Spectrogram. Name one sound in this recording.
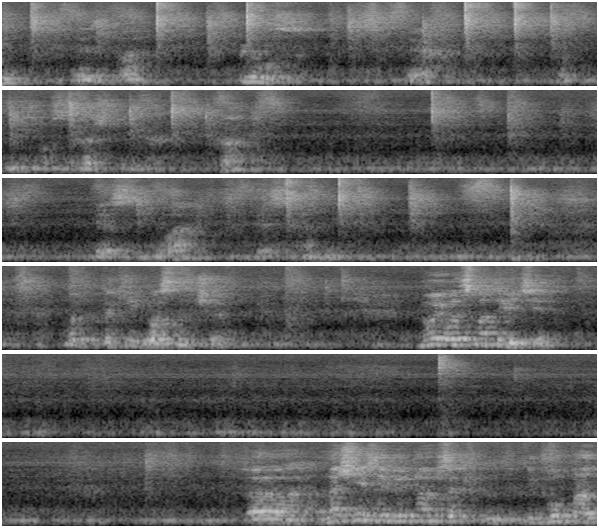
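An elderly man lectures calmly at a distance.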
